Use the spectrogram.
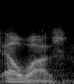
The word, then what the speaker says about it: Heloise: Heloise. Always pronounced Elwaz. Well, always pronounced Elwaz by those who know and love me.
